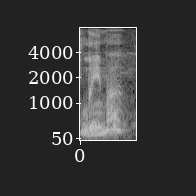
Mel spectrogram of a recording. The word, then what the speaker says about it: Lima: Is that how you pronounce Lima? Not lima beans. Lima, Ohio, I believe.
